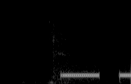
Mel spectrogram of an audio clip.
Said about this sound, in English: So we'll just give him a call straight off the bat here and see how we go, eh? No notice. Let's just ring him.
